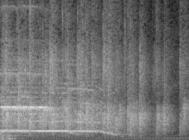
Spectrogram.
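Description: Church congregation applauding during a French-language thanksgiving and praise service, steady dense clapping throughout with a sustained tone fading underneath.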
